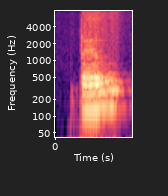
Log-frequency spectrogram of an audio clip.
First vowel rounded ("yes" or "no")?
no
